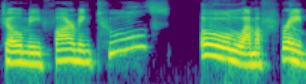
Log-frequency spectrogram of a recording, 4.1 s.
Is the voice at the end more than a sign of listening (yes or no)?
no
